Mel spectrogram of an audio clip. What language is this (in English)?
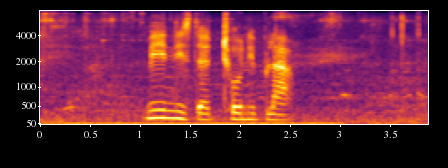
Xhosa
